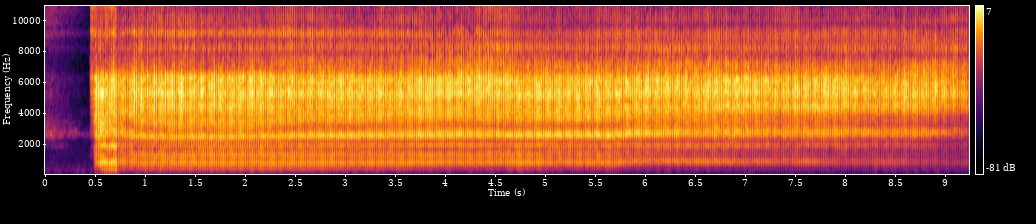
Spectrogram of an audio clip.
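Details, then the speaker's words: Everlast AC TIG welding, frequency lowered from 131 Hz to 60 Hz: steady even arc buzz starting abruptly, smooth low hum with crackly top; normal arc, higher heat input, puddle stays liquid longer. "So we're going to go from 131 hertz down to 60 hertz. Let's go back to the arc shot. See if I can get you guys a decent shot of 60 hertz."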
